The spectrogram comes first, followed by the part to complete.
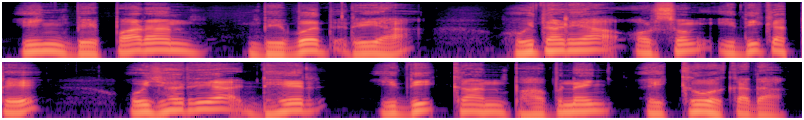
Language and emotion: Santali, fearful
